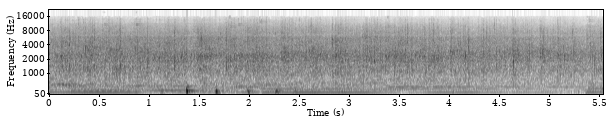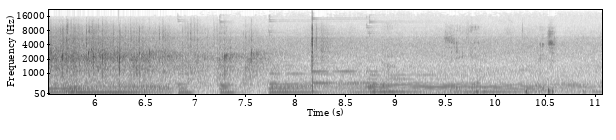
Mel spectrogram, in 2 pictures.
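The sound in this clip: Church audience applause welcoming a pastor up to preach: a sustained, even spread of clapping that gradually thins and softens toward the end.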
